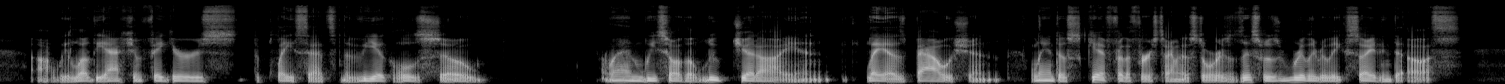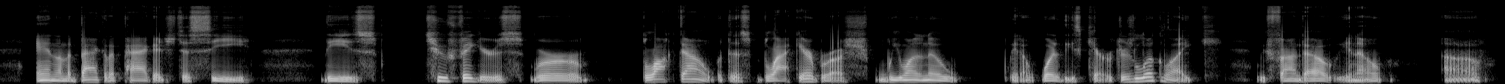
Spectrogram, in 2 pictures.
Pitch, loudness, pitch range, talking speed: 95 Hz, -22 LUFS, 85-105 Hz, 150 wpm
